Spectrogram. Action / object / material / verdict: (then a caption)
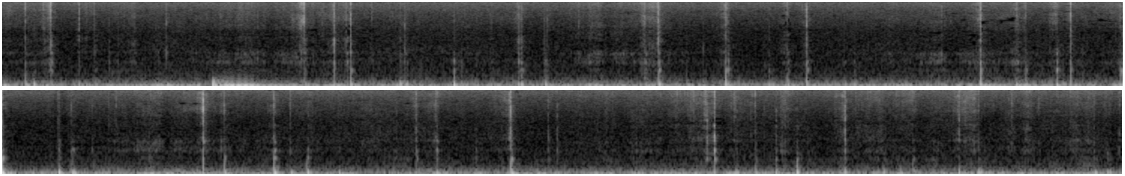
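tap / small cardboard box / cardboard / none. A small, hollow Kodak ColorPlus cardboard film box is held in front of a microphone and tapped with fingertips on its faces. The result is a steady run of quick, dry, hollow taps that die away almost instantly, over a constant low hum.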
